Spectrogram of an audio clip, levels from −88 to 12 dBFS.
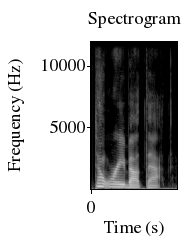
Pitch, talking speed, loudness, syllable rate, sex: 190 Hz, 210 wpm, -16 LUFS, 6.5 syllables/s, female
